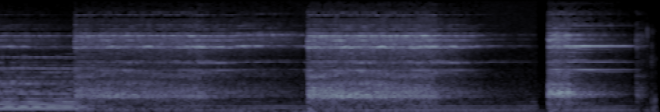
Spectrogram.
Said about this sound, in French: Le lendemain matin, Boris est à son bureau. Le téléphone sonne.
